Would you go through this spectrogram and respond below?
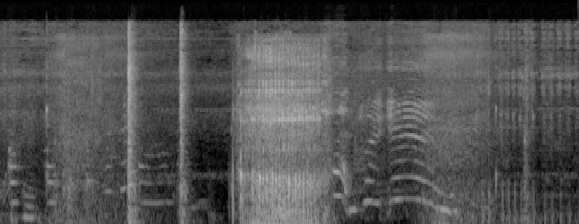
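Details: Loud, harsh, rattling snore lasting about a second between softer snorting breaths in a sleeping man (owner's husband); ordinary heavy snoring.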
